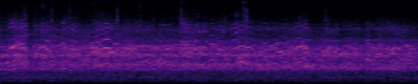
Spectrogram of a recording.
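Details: Waves of snow geese on a sunset fly-out at Sacramento National Wildlife Refuge: a dense, unbroken chorus of nasal, high honks from a huge flock, overlapping constantly with no pauses.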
